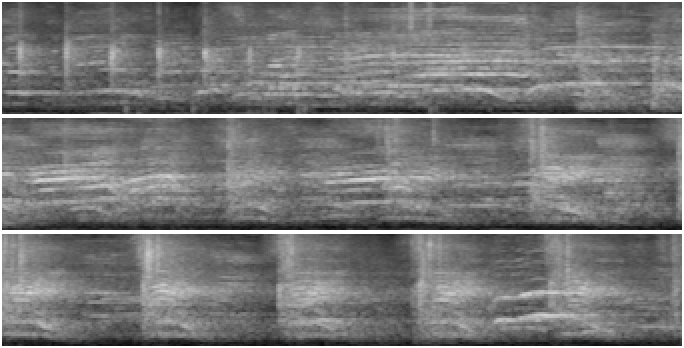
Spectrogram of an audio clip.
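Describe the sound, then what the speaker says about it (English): A wrestling crowd roars and chants, urging the wrestler Shaloncé to sing, with loud rhythmic bursts of shouting that swell and pulse throughout, close and energetic. "This crowd encouraging Shaloncé to sing."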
